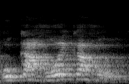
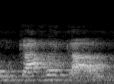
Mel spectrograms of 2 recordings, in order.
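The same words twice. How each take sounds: First: Put-on loud French-accented Portuguese, caro turned into carro; mock French accent. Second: Said in the usual way. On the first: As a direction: imitate a French speaker failing at Portuguese. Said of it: "O francês, por exemplo". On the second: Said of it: "Fala pra mim, por favor".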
